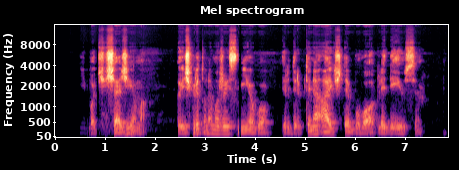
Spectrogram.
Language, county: Lithuanian, Klaipėda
